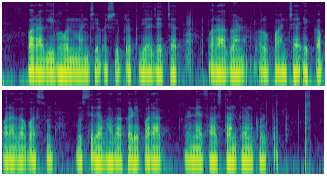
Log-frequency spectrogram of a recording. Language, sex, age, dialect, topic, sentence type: Marathi, male, 18-24, Southern Konkan, agriculture, statement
